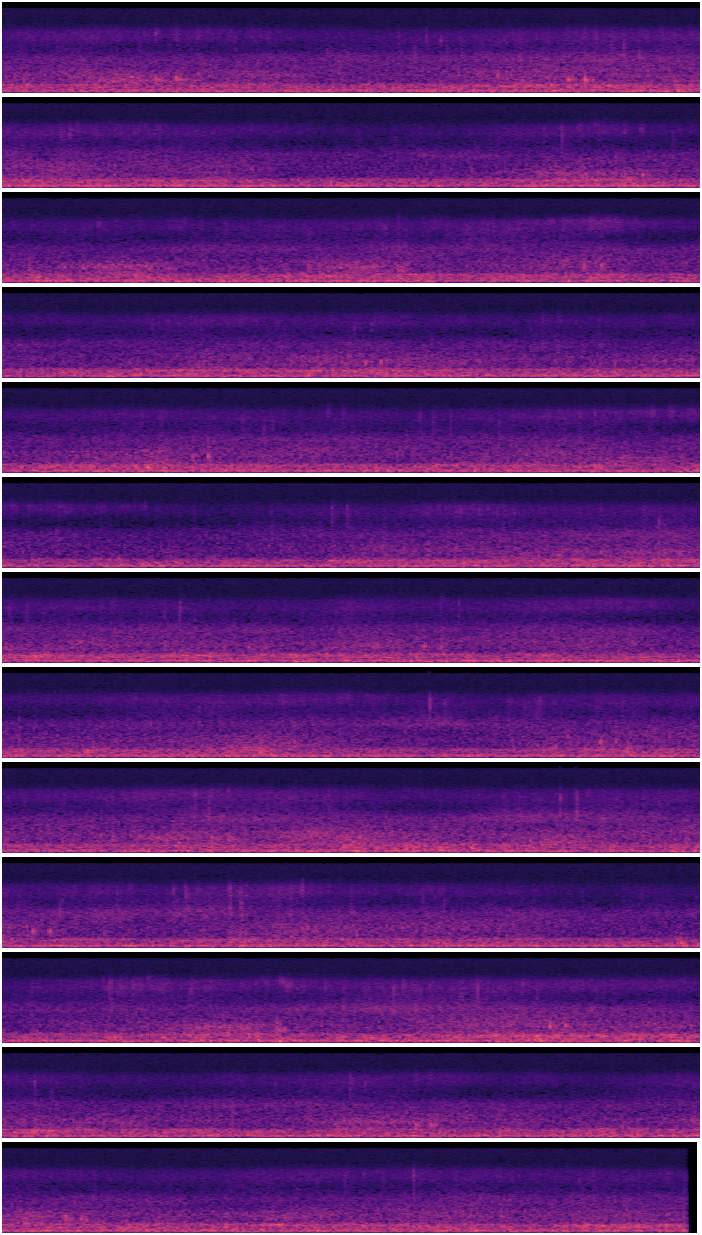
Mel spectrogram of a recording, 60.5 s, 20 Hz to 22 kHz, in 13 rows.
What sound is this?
GGB 0410 Main Cable CE N
Contact mic recording of the Golden Gate Bridge in San Francisco, CA, USA very near the center of the span. Here you can reach up and touch the main "catenary" cable, which is where I attached the mic. Recorded August 20, 2020 using a Tascam DR-100 Mk3 recorder with Schertler DYN-E-SET wired mic attached to the cable with putty. Normalized after session.
mic, Schertler, DR-100-Mk3, steel, bridge, San-Francisco, Golden-Gate-Bridge, field-recording, cable, Tascam, metal, contact-mic, DYN-E-SET, wikiGong, contact, contact-microphone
